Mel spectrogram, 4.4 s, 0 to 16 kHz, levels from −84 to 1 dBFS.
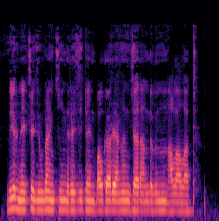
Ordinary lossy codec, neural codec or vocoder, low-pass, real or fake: MP3, 48 kbps; codec, 44.1 kHz, 3.4 kbps, Pupu-Codec; 14.4 kHz; fake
